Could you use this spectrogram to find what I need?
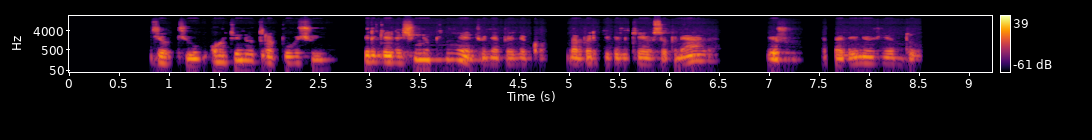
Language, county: Lithuanian, Vilnius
